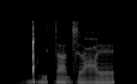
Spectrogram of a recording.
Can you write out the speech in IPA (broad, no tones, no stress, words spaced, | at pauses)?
ɡ͡ǃui̯tad͡zɜʕɛ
